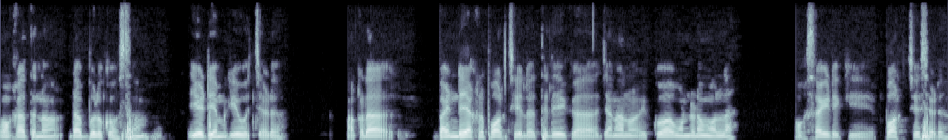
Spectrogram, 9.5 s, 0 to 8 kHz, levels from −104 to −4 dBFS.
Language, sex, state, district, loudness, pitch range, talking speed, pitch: Telugu, male, Andhra Pradesh, Srikakulam, -20 LUFS, 100-115 Hz, 150 wpm, 105 Hz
